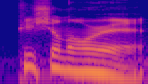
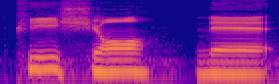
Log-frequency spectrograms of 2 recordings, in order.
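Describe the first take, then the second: First: Pichonere said at normal speed, falling at the end; quick retry. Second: Pichonere said very slowly, syllable by syllable; careful pronunciation. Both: Shown as a demonstration. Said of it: "No, I got it wrong again".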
